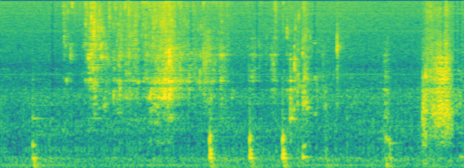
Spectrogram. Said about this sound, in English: This is the first time we've actually tasted it. With tequila. And got my tin cup. She has her tin cup. I will pour for you.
